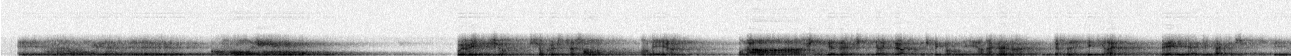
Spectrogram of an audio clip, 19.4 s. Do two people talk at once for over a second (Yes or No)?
No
